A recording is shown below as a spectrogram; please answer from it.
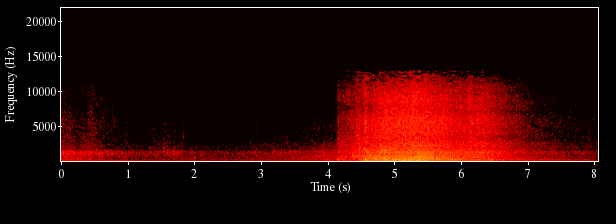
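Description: Wind buffeting the camera microphone outdoors: a faint hiss, then a gust of rushing noise with low rumble about four seconds in that swells and dies away near the end.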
